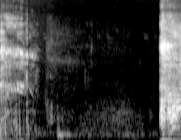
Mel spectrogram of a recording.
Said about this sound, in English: Coughing already.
